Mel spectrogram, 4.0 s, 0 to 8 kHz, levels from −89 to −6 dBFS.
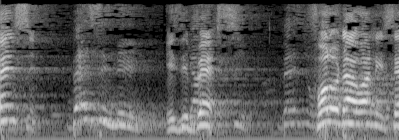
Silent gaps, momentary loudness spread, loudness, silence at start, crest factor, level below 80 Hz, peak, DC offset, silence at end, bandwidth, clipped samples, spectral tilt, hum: none; 22 LU; -22 LUFS; 0 s; 18 dB; -52 dBFS; -6 dBFS; 0.3%; 0 s; 7.6 kHz; under 0.1%; -3 dB/octave; none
